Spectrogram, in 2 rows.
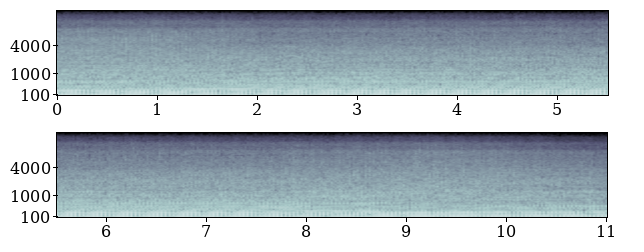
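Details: Poulan PXT12538 lawn tractor started after heavy rain, with the fuel shutoff reopened, gas added and oil checked, gives a steady, even putter at constant speed with no knocks, misses or surging; nothing wrong with the tractor.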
